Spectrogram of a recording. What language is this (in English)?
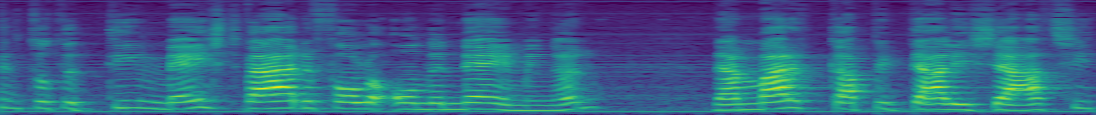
Dutch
